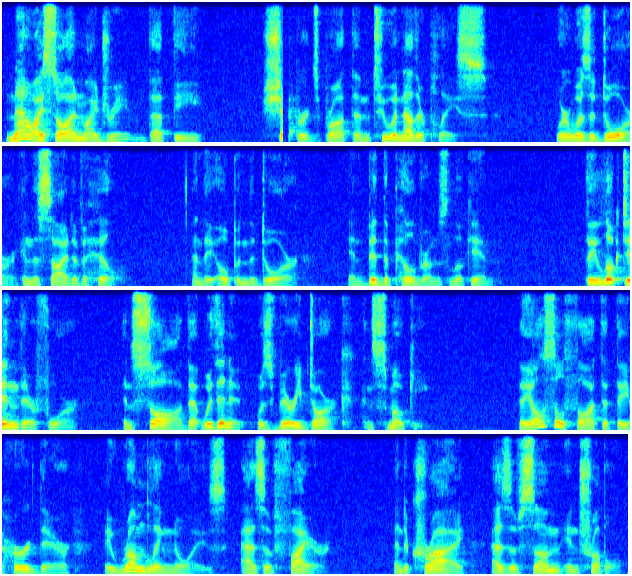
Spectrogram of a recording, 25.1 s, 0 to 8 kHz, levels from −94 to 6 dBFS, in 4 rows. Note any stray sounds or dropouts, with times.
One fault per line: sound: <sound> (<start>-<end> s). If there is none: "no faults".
sound: dropout (2.8-2.9 s)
